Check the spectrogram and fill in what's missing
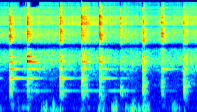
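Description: Parotta chilli with a sprinkle of curry leaves being stirred in a pan, giving a steady run of sharp spatula scrapes and clacks against the metal, about one every half second, close up with no talk.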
